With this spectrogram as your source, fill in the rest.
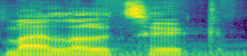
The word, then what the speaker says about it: Milotic: ugly fish idea better melodic or malotic as some people say according to the guide book it's pronounced Milotic but Pokemon pronunciations are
